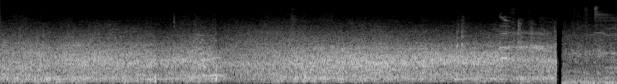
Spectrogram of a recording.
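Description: Steady street noise, mostly road traffic, heard while walking along a pavement; it cuts off abruptly near the end.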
